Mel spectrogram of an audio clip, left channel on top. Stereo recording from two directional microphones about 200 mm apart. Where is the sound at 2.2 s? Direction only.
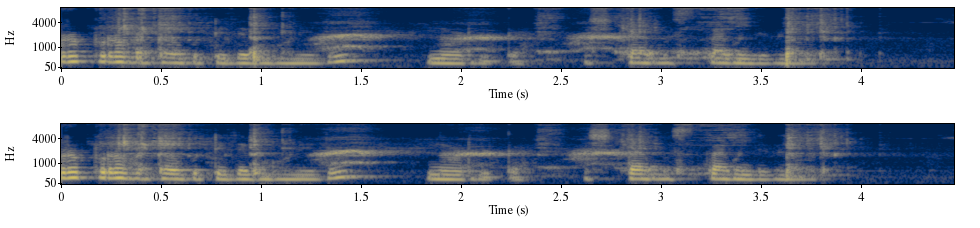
5° right (ahead or behind).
